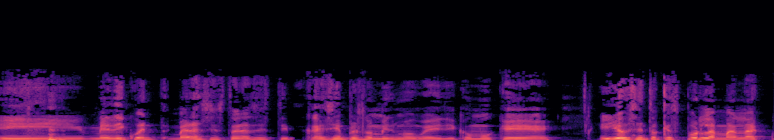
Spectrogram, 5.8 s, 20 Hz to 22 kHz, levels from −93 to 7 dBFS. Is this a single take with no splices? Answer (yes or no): no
